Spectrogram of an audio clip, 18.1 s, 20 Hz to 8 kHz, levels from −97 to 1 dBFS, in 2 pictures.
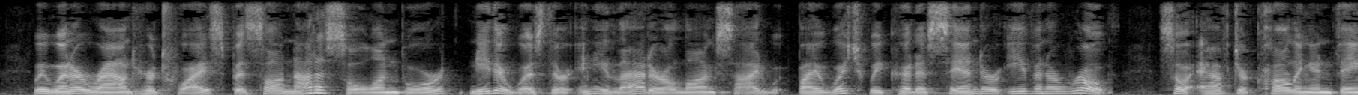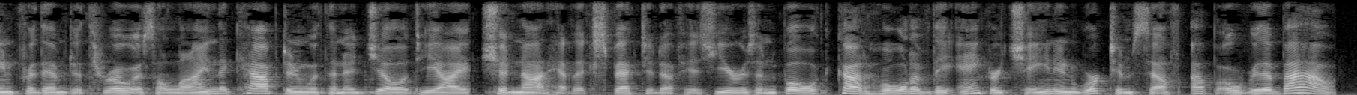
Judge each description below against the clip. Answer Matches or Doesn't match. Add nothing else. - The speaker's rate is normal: Doesn't match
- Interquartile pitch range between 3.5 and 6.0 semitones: Doesn't match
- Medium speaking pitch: Matches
